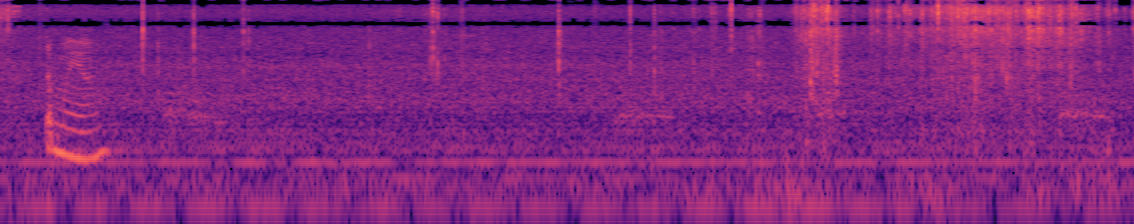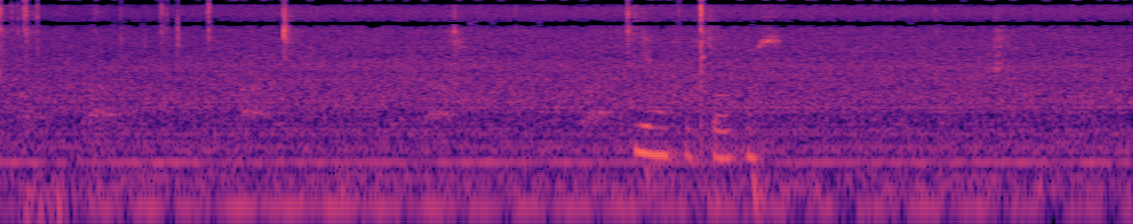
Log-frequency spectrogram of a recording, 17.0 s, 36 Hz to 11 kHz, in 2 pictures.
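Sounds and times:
plastic packaging crinkling: 0:02.7 - 0:10.2.

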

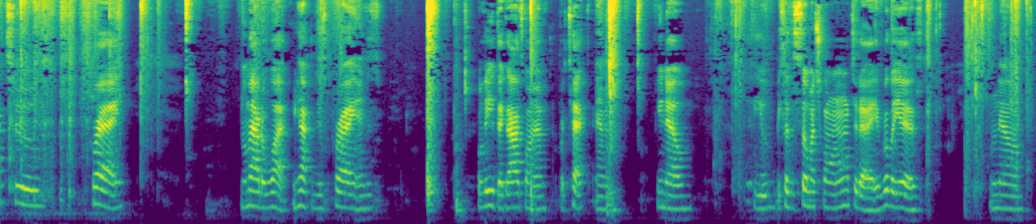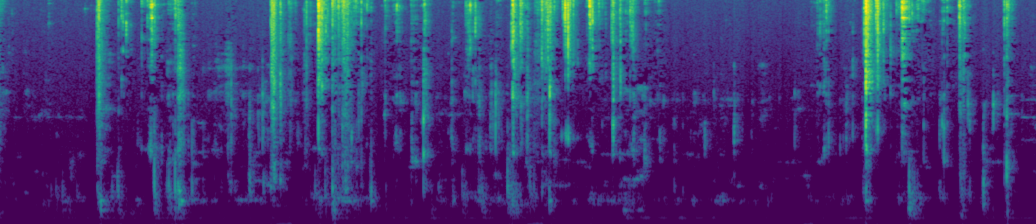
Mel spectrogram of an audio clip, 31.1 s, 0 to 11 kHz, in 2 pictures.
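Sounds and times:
chewing french fries: 0:16.9 - 0:31.0.

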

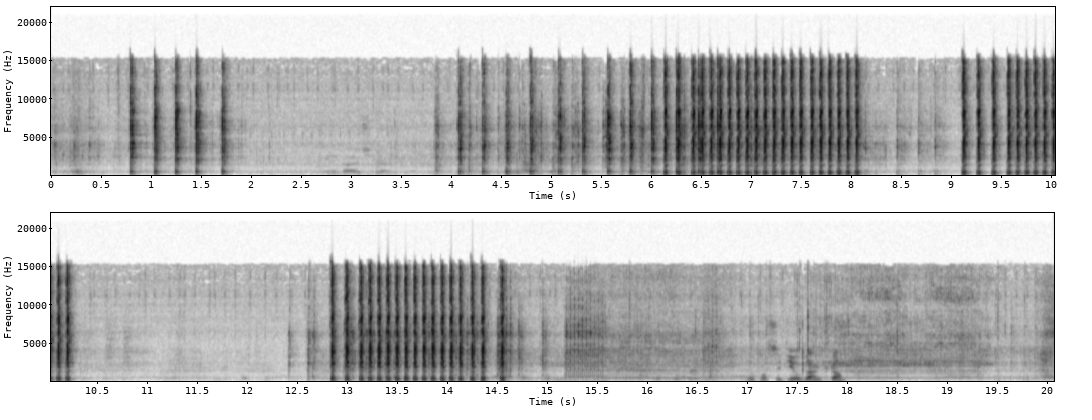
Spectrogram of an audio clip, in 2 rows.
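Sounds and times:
paintball marker firing rapid shots: 0:00.8 - 0:01.9, 0:03.8 - 0:10.3, 0:12.6 - 0:15.1.

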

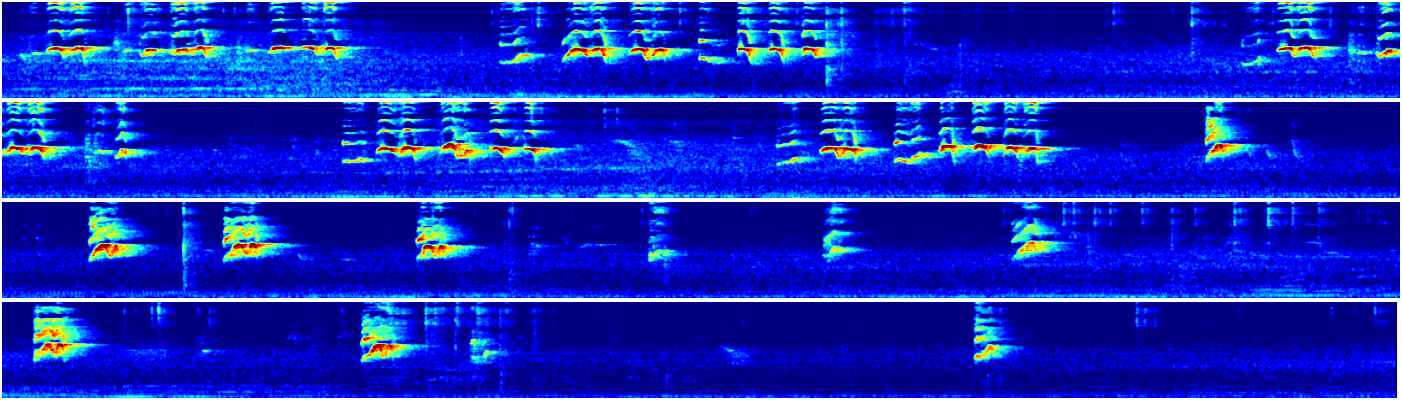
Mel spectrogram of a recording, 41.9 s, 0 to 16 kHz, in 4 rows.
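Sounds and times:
cockatiel chirps: 0:00.2 - 0:02.8, 0:03.7 - 0:06.4, 0:09.2 - 0:11.7, 0:13.0 - 0:14.8, 0:16.3 - 0:18.6, 0:19.5 - 0:20.0, 0:21.6 - 0:23.3, 0:24.1 - 0:26.2, 0:27.1 - 0:27.5, 0:28.5 - 0:29.4, 0:31.7 - 0:33.1, 0:34.0 - 0:35.5, 0:38.7 - 0:39.2.

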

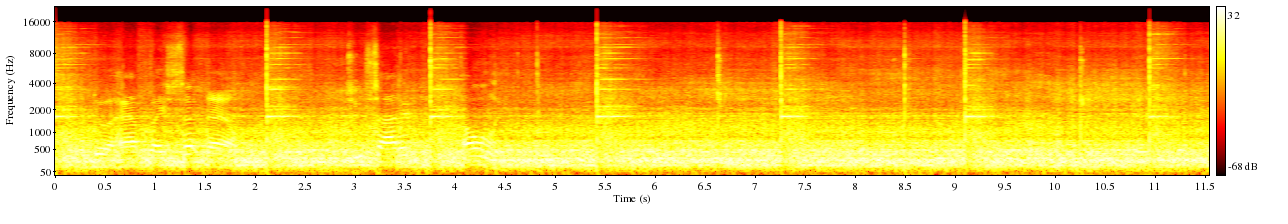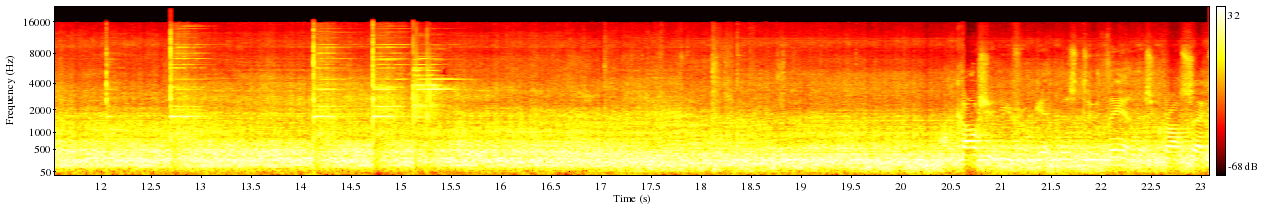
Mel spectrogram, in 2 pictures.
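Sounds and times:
hammer striking steel on anvil: 0:00.0 - 0:00.4, 0:02.1 - 0:02.6, 0:03.7 - 0:04.3, 0:05.4 - 0:06.0, 0:06.6 - 0:07.7, 0:08.5 - 0:09.5, 0:10.2 - 0:11.4, 0:12.0 - 0:13.2, 0:14.1 - 0:15.8
loud steady rushing noise: 0:00.0 - 0:23.0.

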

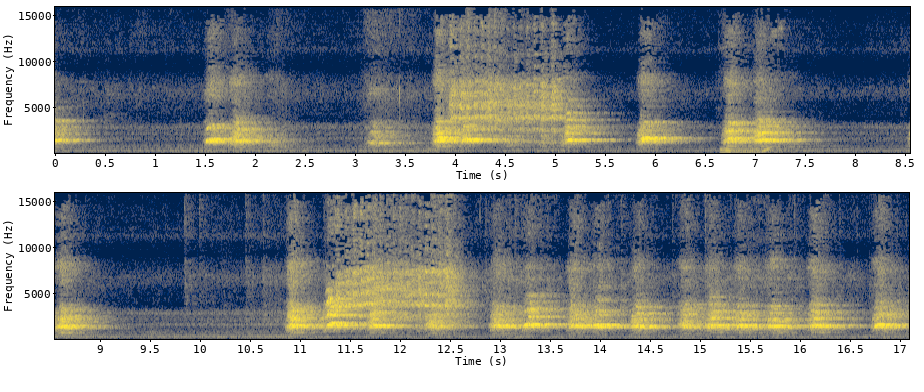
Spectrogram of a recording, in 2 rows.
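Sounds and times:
parrot chick begging calls: 0:11.4 - 0:12.7.

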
